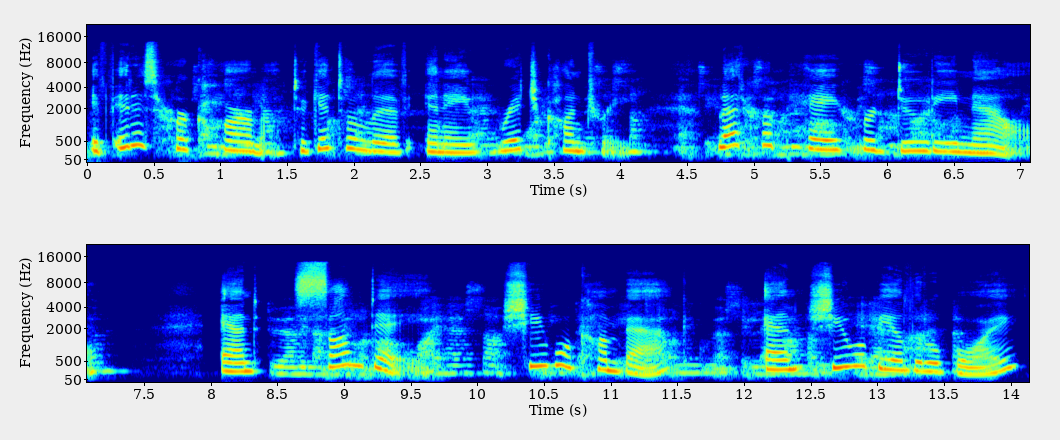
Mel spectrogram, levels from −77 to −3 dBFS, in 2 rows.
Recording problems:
voice in the background; noticeable; throughout; 15 dB below the speech

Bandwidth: 14 kHz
